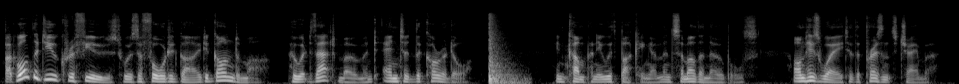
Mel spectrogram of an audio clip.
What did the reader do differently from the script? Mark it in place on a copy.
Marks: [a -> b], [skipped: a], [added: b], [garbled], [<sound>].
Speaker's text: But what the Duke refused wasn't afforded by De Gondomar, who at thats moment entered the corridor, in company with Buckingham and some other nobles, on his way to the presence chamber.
But what the Duke refused [wasn't -> was] afforded by De Gondomar, who at [thats -> that] moment entered the corridor, [thud] in company with Buckingham and some other nobles, on his way to the presence chamber.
